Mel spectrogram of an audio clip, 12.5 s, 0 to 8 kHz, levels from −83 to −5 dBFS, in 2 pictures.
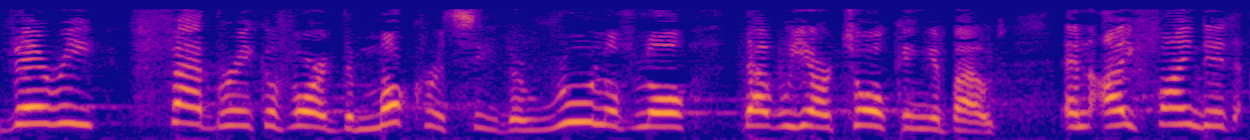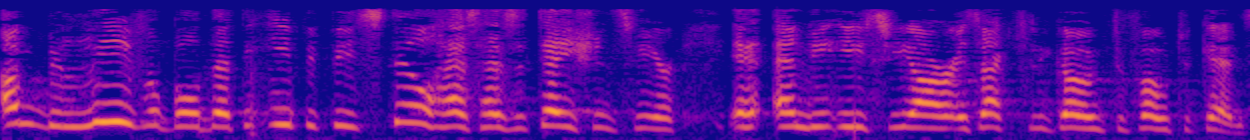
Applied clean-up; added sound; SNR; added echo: none; none; none; none.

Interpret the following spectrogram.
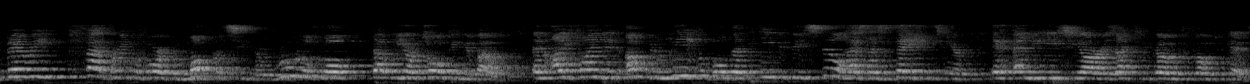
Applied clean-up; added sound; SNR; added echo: none; none; none; reverberation time 1.2 s.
